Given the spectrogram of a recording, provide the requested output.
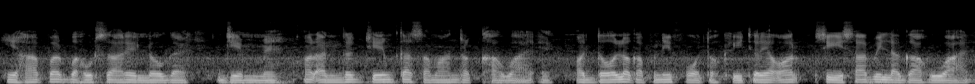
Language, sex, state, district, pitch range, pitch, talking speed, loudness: Hindi, male, Uttar Pradesh, Jalaun, 95-110 Hz, 105 Hz, 190 wpm, -23 LUFS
